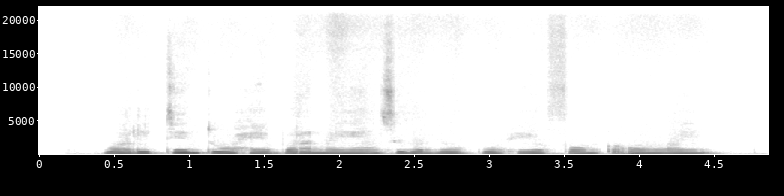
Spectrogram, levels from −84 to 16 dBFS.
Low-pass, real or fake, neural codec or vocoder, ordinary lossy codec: none; fake; codec, 44.1 kHz, 7.8 kbps, Pupu-Codec; none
